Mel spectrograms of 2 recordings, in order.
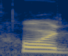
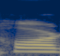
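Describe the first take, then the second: First: The final D sound is clearly pronounced. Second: The final D sound is dropped. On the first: The speaker calls it right. "Please make sure you pronounce the D" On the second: The speaker calls it wrong. "Because you didn't that time"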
